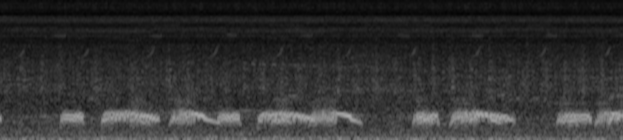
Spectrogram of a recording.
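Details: Spotted dove at a decoy trapping spot revisited after over a year, a new aggressive wild bird; run of soft hooting coos, longer notes sliding downward, short gaps between phrases, faint hum behind.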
